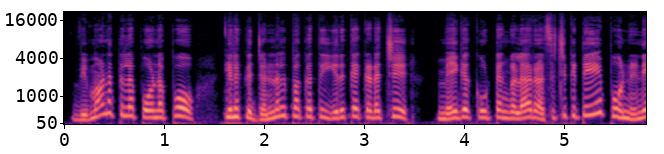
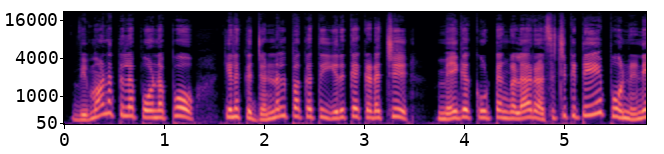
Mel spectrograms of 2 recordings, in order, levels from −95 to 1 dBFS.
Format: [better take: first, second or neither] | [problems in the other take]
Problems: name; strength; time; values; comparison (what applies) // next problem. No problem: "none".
second | noise reduction (neural mask model Resemble Enhance denoiser)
